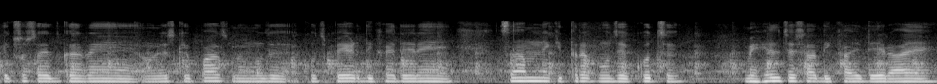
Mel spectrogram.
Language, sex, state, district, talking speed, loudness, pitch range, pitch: Hindi, male, Rajasthan, Bikaner, 165 wpm, -15 LUFS, 135-145 Hz, 140 Hz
